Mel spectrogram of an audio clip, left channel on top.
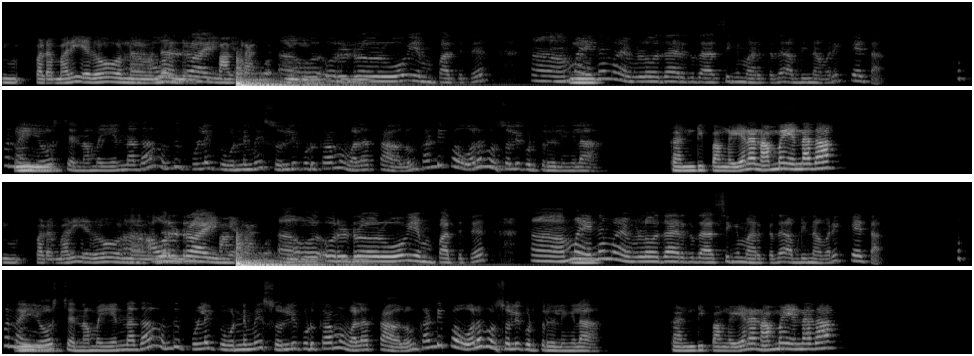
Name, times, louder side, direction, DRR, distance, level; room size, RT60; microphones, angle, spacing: voice 1, 0.0-3.7 5.7-6.0 9.8-10.3 16.4-18.0, left 5 dB, 60° left, 0.4 m, -30 dB
voice 2, 1.2-2.4 2.8-8.8 9.7-15.7, right 5 dB, 65° right, 0.3 m, -34 dB
sound 1, 2.3-4.8, right 1 dB, 50° right, 0.7 m, -25 dB
6.6 x 2.7 x 2.4 m
head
